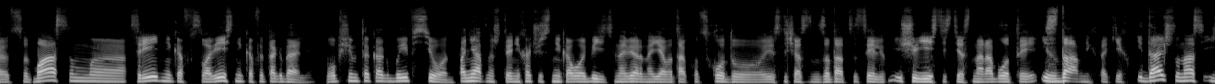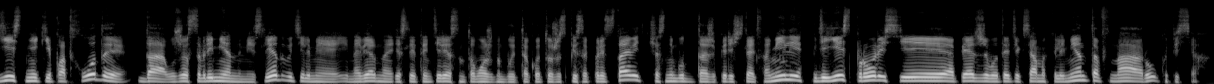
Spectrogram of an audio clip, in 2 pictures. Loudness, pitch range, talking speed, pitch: -22 LUFS, 130-155 Hz, 190 wpm, 140 Hz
